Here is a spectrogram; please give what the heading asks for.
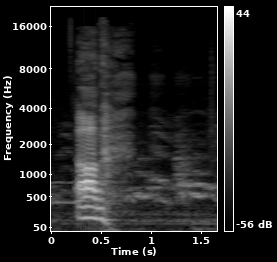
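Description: Dogs howling: one loud, tonal howl rises sharply and fades within half a second, followed by softer, wavering howls trailing off in the background.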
